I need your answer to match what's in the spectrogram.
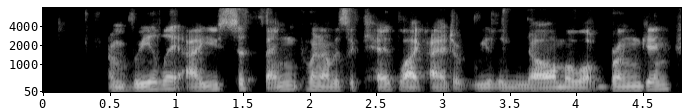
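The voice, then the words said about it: Manchester English accent. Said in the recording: “our very folky accent up here ... don't go too thick with my accent”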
